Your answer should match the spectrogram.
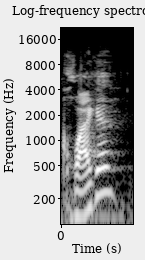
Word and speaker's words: quagga: In 1883, the last quagga, is that right? – Yeah, that's, I believe that's how it's pronounced.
